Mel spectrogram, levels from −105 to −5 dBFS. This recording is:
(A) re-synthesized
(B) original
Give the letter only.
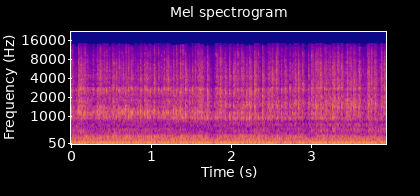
A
